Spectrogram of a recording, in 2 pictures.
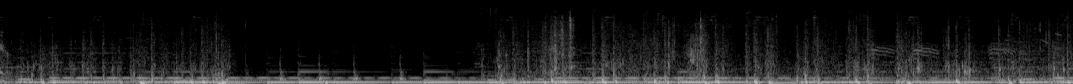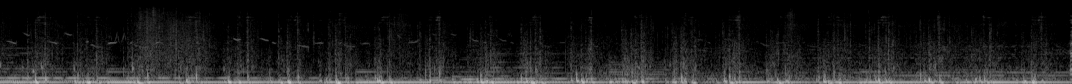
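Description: Horses gallop in Red Dead Redemption 2, their hoofbeats forming a dense, steady clip-clop over a sustained low musical hum, with a short quieter stretch near the start.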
